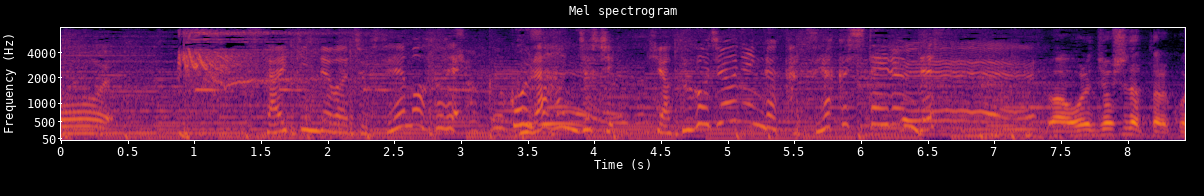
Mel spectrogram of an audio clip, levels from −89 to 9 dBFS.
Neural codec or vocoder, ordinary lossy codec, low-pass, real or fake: none; none; none; real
